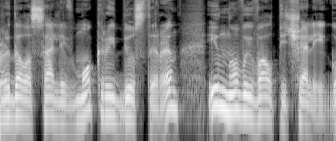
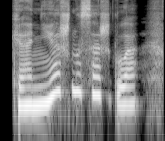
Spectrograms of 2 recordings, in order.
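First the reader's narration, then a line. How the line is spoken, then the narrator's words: Purring. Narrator (Russian): промурлыкала Ирен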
